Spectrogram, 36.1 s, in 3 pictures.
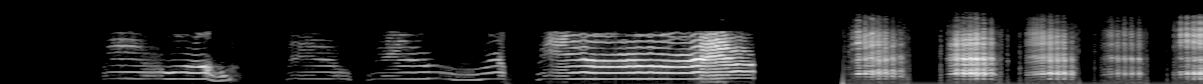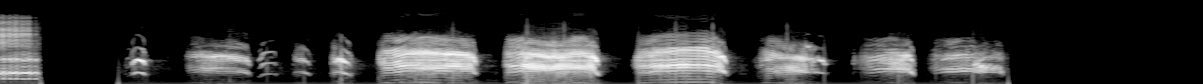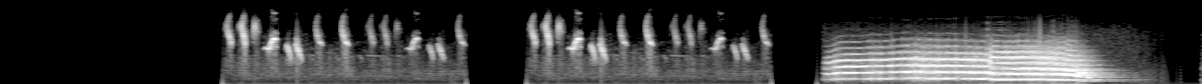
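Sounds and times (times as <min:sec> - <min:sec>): cat meowing: 0:01.0 - 0:07.6, 0:08.6 - 0:12.4
goat kids bleating: 0:08.5 - 0:12.4
loud animal calls: 0:08.5 - 0:12.4, 0:13.3 - 0:22.1, 0:32.3 - 0:35.4.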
